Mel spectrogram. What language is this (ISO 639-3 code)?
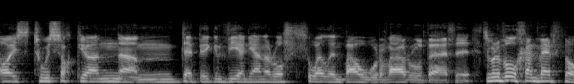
cym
